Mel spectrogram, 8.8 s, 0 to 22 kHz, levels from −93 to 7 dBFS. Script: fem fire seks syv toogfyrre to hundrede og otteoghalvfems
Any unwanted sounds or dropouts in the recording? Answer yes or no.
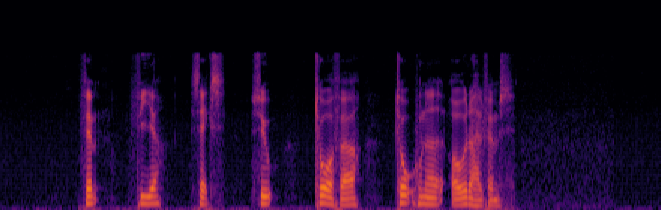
no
